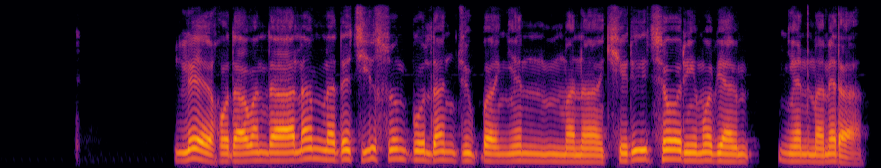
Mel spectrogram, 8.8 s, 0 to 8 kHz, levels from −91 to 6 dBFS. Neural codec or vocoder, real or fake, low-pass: codec, 16 kHz, 8 kbps, FunCodec, trained on LibriTTS, 25 frames a second; fake; 7.2 kHz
